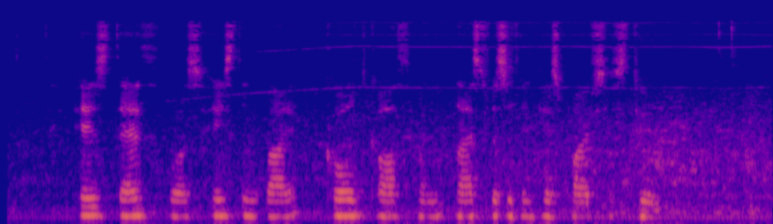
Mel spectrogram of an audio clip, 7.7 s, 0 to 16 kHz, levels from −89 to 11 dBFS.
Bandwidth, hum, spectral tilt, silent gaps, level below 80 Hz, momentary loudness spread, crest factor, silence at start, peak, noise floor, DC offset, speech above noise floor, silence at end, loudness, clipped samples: 11.5 kHz; none; -5.5 dB/octave; none; -64 dBFS; 17 LU; 18 dB; 0.8 s; -22 dBFS; -65 dBFS; under 0.1%; 28 dB; 0 s; -38 LUFS; under 0.1%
